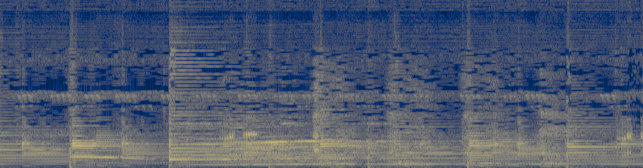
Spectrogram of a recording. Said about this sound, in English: Well, dude, this is the frog on the beat. I love it.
